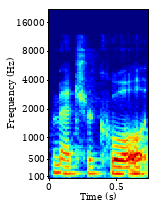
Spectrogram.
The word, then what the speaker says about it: Metricool: If not, write down Metricool. It is my favorite scheduling tool. It's spelled just how it sounds, METRI, cool.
